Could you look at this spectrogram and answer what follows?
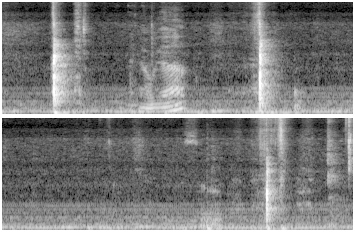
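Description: A very sharp Arcos knife from Spain chops vegetables on a board in a home kitchen, three sharp isolated knocks spaced a couple of seconds apart, with a brief spoken remark between.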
